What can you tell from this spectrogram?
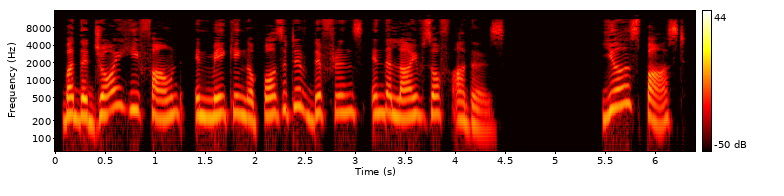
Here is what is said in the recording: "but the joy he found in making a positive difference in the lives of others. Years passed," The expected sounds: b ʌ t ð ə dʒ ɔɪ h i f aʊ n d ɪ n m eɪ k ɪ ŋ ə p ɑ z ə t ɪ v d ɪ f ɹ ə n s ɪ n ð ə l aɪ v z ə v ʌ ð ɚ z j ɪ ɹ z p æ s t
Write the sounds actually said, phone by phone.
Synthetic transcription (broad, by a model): b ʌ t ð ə dʒ ɔɪ h i f aʊ n d ɪ n m eɪ k ɪ ŋ ə p ɑ z ə t ɪ v d ɪ f ɹ ə n s ɪ n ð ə l aɪ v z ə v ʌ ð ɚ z j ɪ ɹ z p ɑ s t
